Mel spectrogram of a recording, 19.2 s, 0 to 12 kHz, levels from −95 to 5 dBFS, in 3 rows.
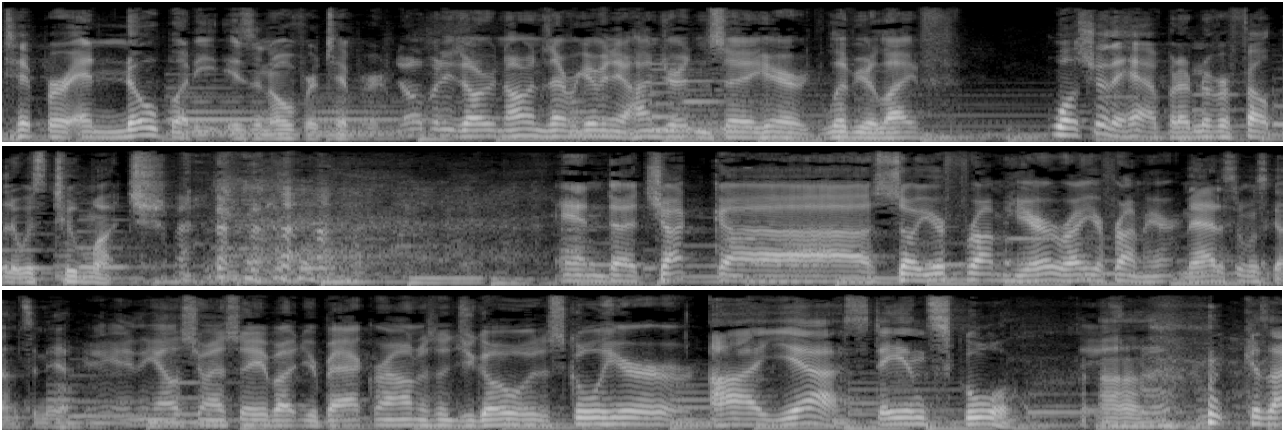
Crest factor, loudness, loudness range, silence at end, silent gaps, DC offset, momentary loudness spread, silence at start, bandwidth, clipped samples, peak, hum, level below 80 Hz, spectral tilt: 20 dB; -26 LUFS; 3 LU; 0 s; none; under 0.1%; 9 LU; 0 s; 11 kHz; under 0.1%; -6 dBFS; none; -46 dBFS; -5.5 dB/octave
